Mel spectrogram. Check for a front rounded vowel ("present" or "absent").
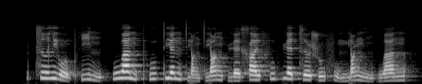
absent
